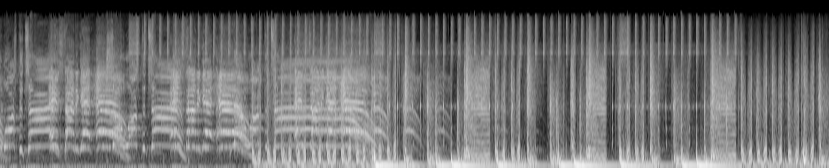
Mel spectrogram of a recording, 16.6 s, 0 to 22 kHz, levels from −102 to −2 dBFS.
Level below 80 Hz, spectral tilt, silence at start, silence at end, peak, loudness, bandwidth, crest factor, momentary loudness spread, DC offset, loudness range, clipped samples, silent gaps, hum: -24 dBFS; -4 dB/octave; 0 s; 0 s; -6 dBFS; -24 LUFS; 15.5 kHz; 16 dB; 10 LU; under 0.1%; 4 LU; under 0.1%; none; none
